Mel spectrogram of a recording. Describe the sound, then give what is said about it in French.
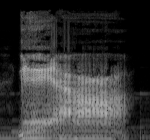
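A person voices a loud, sustained roar in imitation of a lion, one drawn-out growling cry lasting about two seconds, then fading into quiet. “Ça, c'est le cri du lion.”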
